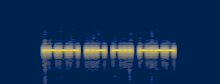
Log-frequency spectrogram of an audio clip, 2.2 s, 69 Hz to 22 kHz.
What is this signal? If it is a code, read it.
Morse code, heard as a keyed tone, about 44 wpm, 700 Hz. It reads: JUDY
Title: USA Common Names - Max 5 Letters - 45wpm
